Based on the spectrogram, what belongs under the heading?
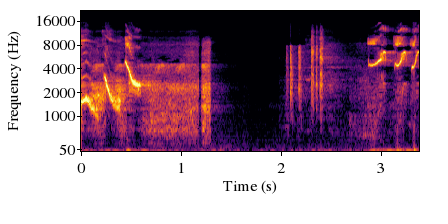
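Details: Young wild white-rumped shama from the forest, lured out, singing canary-like imitations: bright rising and falling whistles for about a second, a pause, then rapid high chips and sharp upslurred whistles.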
